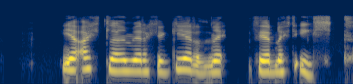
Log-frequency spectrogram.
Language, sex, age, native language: Icelandic, female, 13, Icelandic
